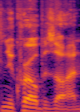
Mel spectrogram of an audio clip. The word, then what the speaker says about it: New Crobuzon: New Crobuzon is how it's pronounced.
